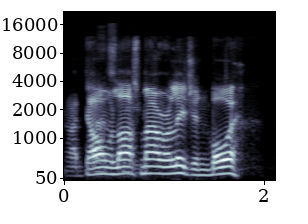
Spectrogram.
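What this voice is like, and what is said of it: Put-on Southern American accent. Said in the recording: “It's a southern term ... Whenever you use that accent, it's just like, boy.”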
